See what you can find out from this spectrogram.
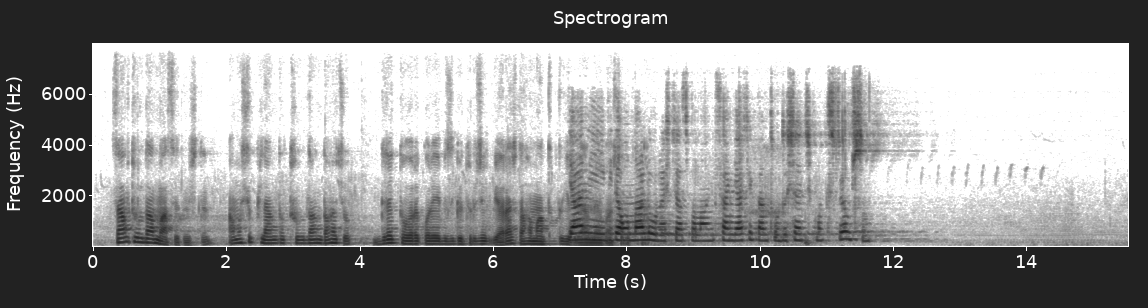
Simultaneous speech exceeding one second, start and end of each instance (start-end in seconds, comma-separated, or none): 7.1-8.3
